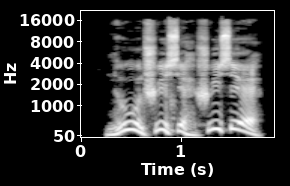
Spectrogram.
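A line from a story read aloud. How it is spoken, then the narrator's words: Furious determined shout. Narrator (Russian): Со злой решимостью в ярости закричал немец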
